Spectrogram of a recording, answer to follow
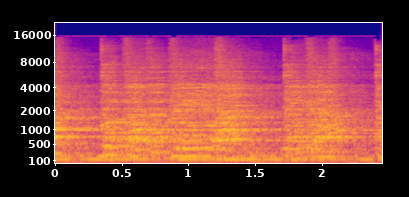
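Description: A stage-musical chorus singing held notes over instrumental accompaniment.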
